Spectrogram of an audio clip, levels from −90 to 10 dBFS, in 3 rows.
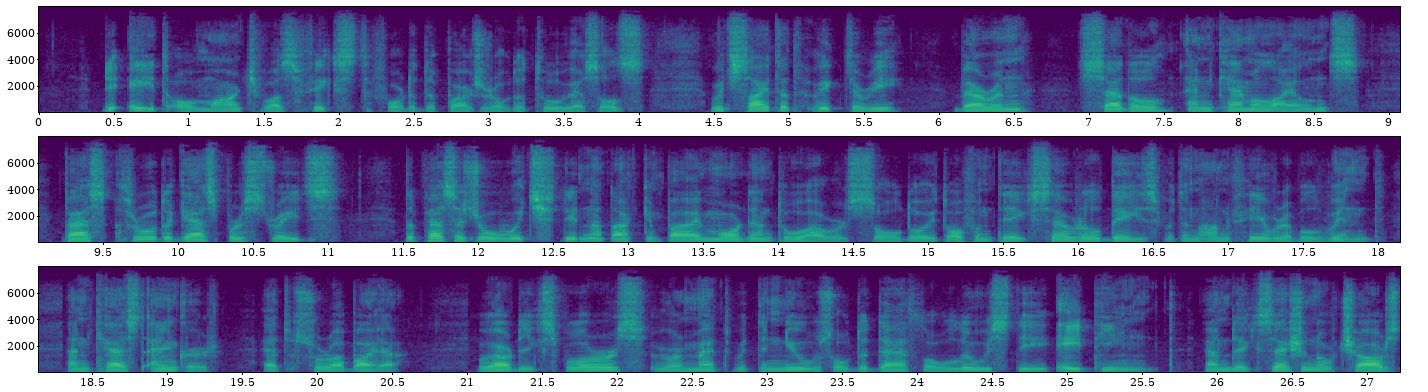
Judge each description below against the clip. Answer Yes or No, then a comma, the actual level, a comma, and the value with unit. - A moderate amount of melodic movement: Yes, average, 3.9 semitones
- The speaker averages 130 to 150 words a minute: No, average, 160 wpm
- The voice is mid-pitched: No, low, 115 Hz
